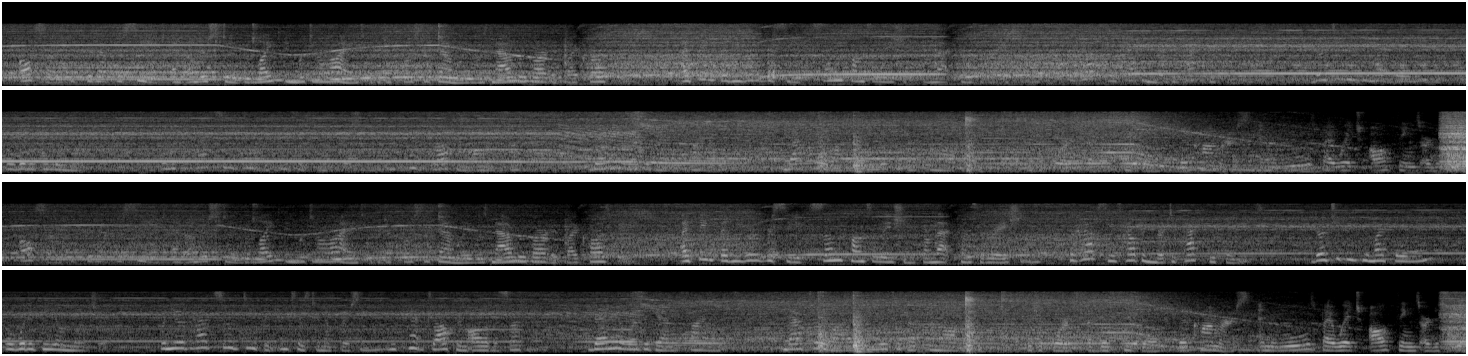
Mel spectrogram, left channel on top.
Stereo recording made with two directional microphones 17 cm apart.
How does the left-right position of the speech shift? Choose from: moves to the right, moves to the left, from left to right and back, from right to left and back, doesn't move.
moves to the right.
